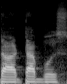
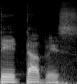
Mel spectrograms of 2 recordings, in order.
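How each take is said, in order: First: The first vowel is an open 'ah' sound. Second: The first vowel is an 'ay' sound. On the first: This is how people speak in the speaker's home region. The speaker calls it wrong. "Normal Bihar वगैरह में लोग डाटा base बोलते हैं" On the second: This is how people speak outside that region. The speaker calls it right. "बाहर में जाओगे तो पता है क्या बोलते हैं इसको"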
